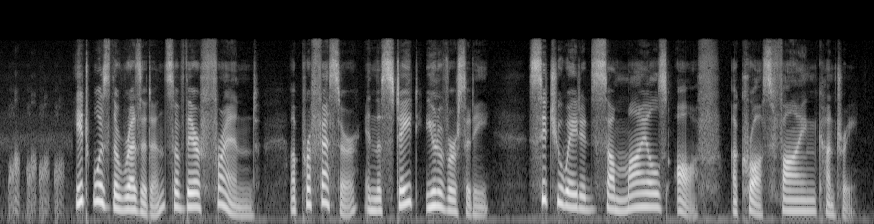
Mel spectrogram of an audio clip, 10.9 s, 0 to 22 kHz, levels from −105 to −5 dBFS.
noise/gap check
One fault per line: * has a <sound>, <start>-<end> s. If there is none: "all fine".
* has a laugh, 0.1-0.8 s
